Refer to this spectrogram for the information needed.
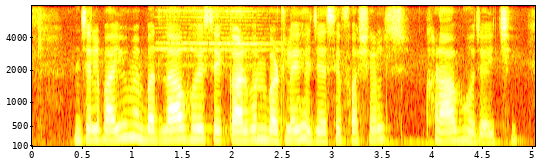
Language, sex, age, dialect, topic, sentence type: Magahi, female, 46-50, Western, agriculture, statement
